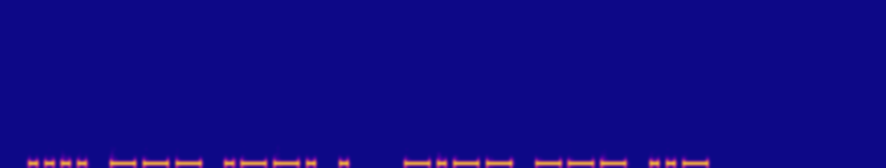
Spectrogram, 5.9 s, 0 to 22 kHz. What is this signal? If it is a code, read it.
Morse code, heard as a keyed tone, about 22 wpm, 700 Hz. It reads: HOPE YOU
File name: practice / 22wpm / Sets of 8 Words - 22wpm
